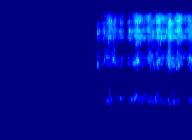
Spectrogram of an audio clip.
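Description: Near silence, then from about a second in a faint scratchy scraping: a wooden stir stick rubbing around the bottom of a small paper cup, working sprayed floating silver paint so its propellant soaks into the paper.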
